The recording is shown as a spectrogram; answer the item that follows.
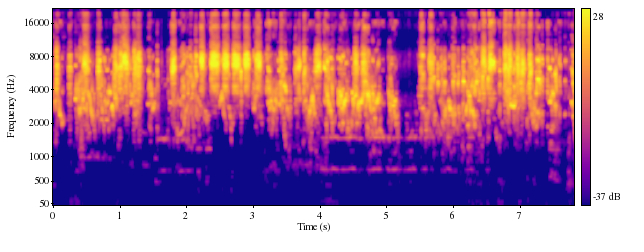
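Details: Budgerigar breeding pair in steady, busy warbling chatter, rapid high scratchy chirps mixed with thin whistled tones, running without pause.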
